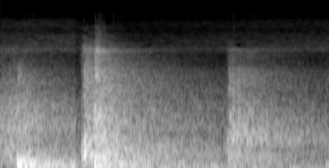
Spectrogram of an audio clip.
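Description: Padel ball impacts during a rally: three sharp knocks, the first two about half a second apart and the third about a second later, each echoing in a large hall.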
